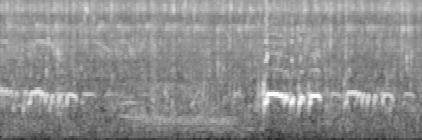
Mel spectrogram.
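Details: A local zebra dove sings strongly as a lure for other zebra doves: faint looping coos first, then a louder clear phrase of quick bubbling notes, followed by a softer answering run.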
